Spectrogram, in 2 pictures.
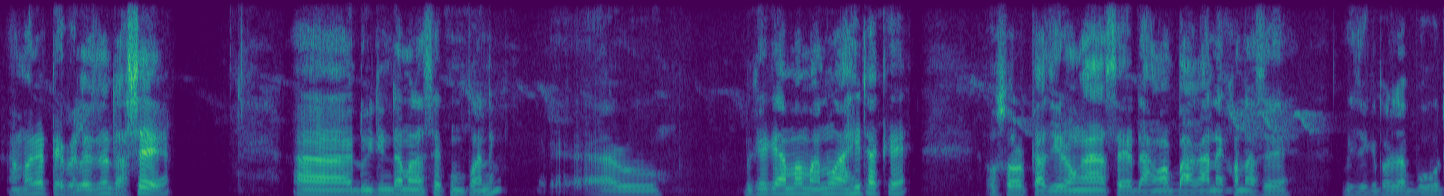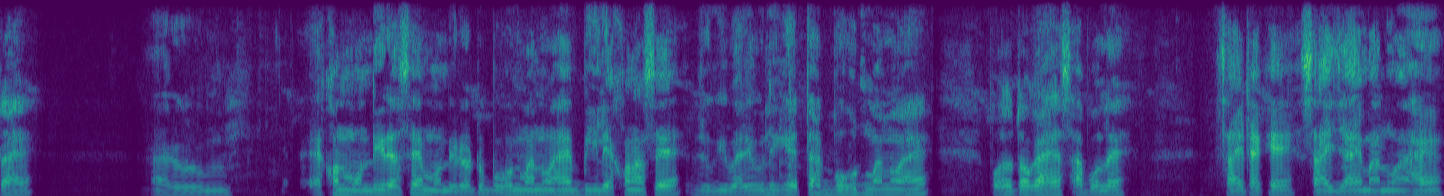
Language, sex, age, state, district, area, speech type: Assamese, male, 45-60, Assam, Golaghat, rural, spontaneous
